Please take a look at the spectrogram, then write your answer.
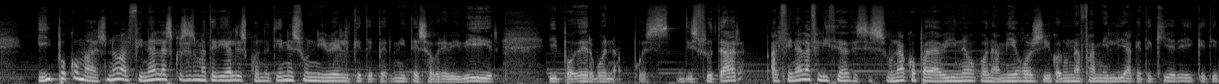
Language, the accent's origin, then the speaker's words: Spanish; Valladolid, Castile and León, Spain; Yo soy de Valladolid, a mí me encanta ir al campo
